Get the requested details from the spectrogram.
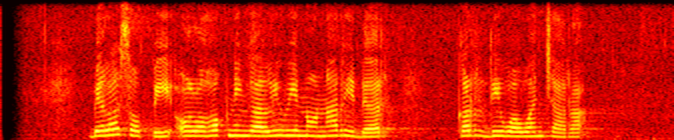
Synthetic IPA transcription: bɛlasɔpiɔlɔɦɔk̚niŋɡaliwinɔnaɾidar | kərdiwawaɲt͡ʃaɾa

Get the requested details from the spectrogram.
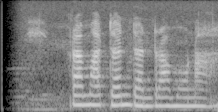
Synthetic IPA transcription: ramad̪̥a̤nd̪a̤nramona

